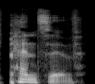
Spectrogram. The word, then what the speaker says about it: pensive: Next is pensive, and the pronunciation is very easy. Just 2 syllables, and the stress is on that first syllable.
